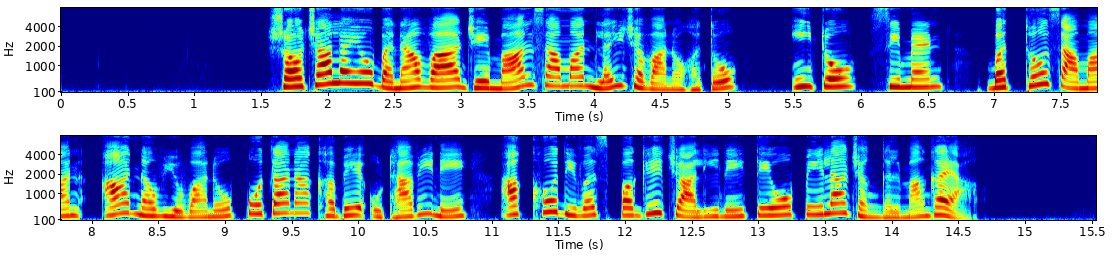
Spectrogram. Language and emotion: Gujarati, neutral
